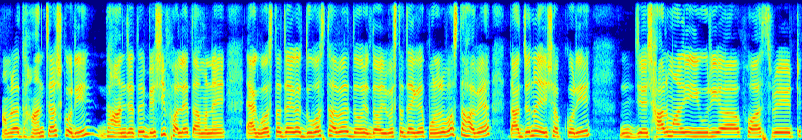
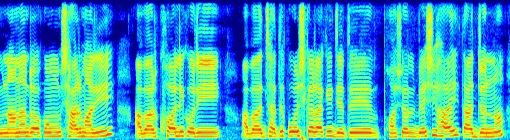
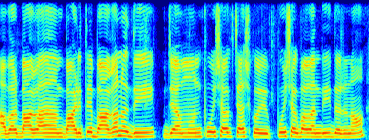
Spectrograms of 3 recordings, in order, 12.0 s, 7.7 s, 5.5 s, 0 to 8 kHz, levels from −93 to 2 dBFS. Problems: none marked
